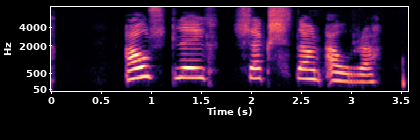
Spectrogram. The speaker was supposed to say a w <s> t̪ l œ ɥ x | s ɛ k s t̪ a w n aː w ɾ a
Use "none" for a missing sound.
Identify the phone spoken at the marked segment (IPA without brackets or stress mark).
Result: s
